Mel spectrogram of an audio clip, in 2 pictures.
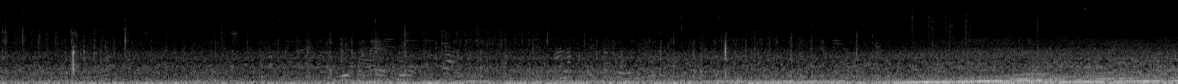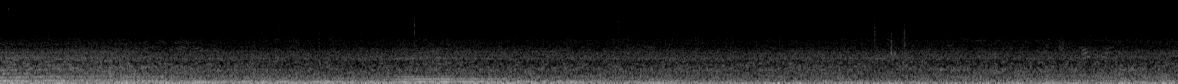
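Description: Footsteps of several people walking on paving stones.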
